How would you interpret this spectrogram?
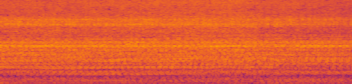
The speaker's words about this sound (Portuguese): Atenção, grupo Nunca é Tarde para Viver, o motor do ônibus já tá roncando.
